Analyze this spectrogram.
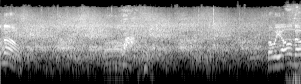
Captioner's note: crowd chants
